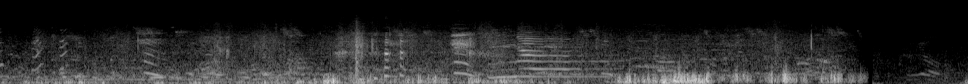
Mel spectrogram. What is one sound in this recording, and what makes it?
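Two young women talk cheerfully close by.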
